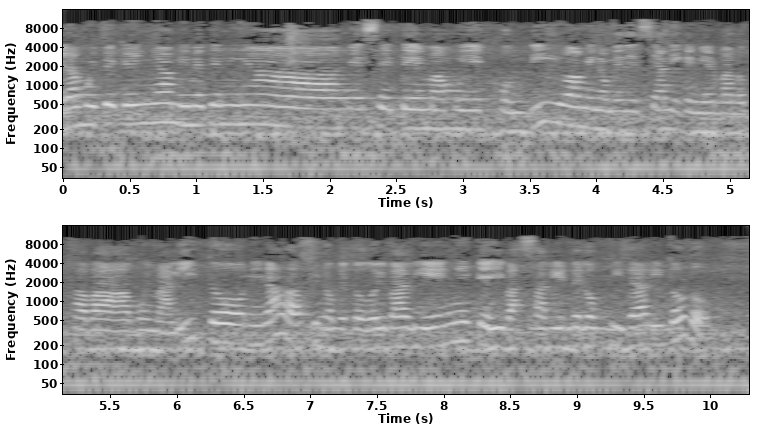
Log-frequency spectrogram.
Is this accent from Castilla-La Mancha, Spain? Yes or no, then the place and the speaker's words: no; Seville, Andalusia, Spain; soy de Sevilla.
